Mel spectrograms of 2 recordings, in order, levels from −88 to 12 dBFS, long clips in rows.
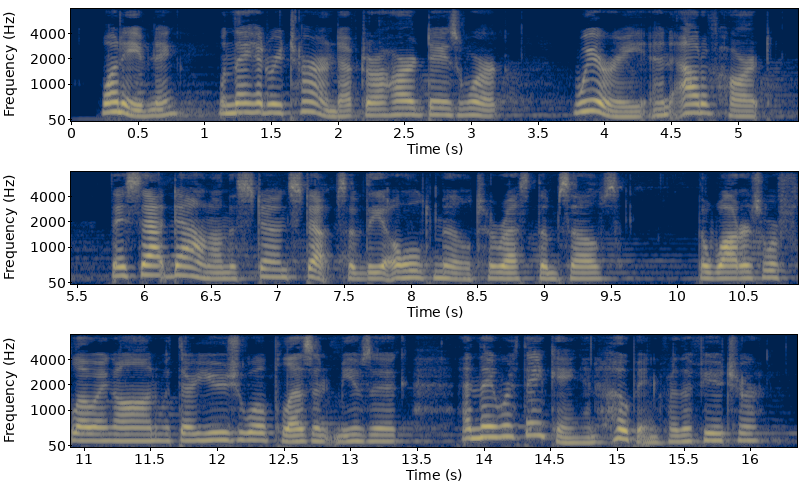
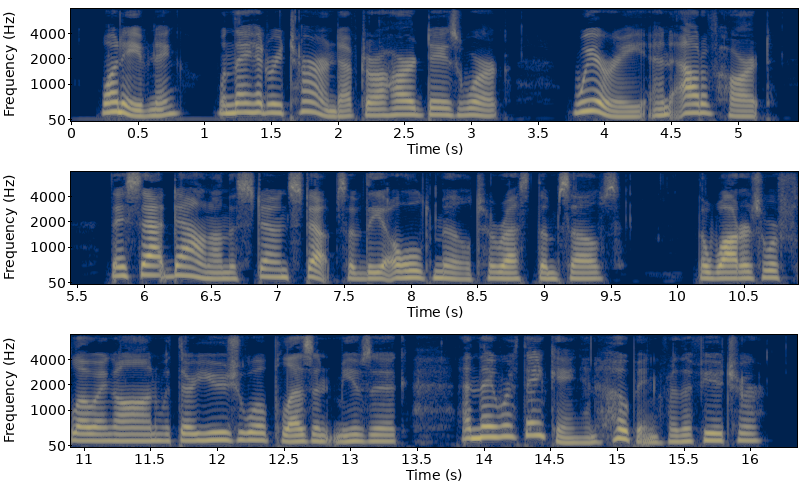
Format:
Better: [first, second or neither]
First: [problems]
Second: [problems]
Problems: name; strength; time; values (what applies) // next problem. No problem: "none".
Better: second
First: room echo; dies away in 0.3 s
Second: none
